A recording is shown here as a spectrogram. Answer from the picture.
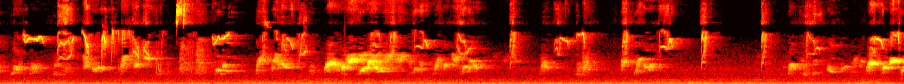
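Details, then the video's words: Dense, busy song of Mrs. Gould's sunbird: sharp high chirps, squeaky notes and tinkling trills tumbling together almost without pause, with louder bursts throughout. "Mrs. Gould's Sunbird"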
